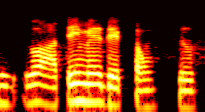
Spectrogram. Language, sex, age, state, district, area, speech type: Hindi, male, 18-30, Madhya Pradesh, Harda, urban, conversation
